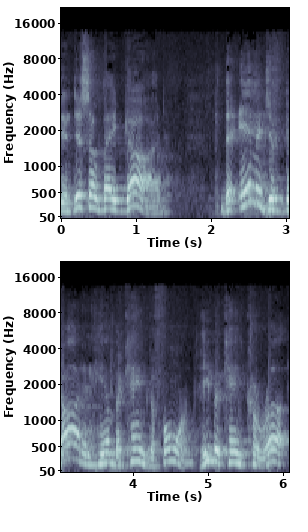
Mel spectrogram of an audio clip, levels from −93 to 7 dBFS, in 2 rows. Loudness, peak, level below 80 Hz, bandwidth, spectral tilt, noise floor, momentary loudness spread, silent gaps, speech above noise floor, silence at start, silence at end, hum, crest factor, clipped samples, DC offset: -17 LUFS; -2 dBFS; -54 dBFS; 13 kHz; -7 dB/octave; -51 dBFS; 7 LU; none; 35 dB; 0 s; 0 s; none; 16 dB; under 0.1%; under 0.1%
